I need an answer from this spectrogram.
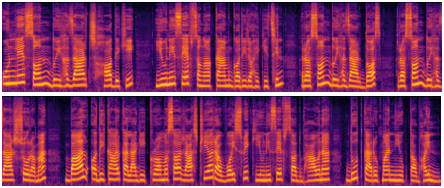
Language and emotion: Nepali, neutral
